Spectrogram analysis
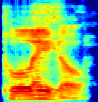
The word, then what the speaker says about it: Pelayo: In Spanish, it's pronounced Pelayo in Spanish.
